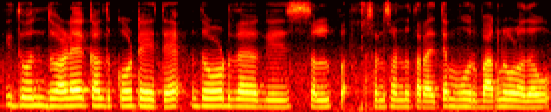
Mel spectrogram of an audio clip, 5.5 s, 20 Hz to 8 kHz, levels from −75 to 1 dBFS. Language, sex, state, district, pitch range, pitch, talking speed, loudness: Kannada, female, Karnataka, Bijapur, 180-200 Hz, 190 Hz, 130 wpm, -15 LUFS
